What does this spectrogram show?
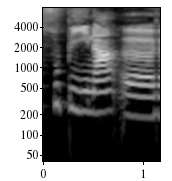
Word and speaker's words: subpoena: team fa il famoso supina si scrive subpoena ma in inglese si pronuncia su pina che è una cosa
